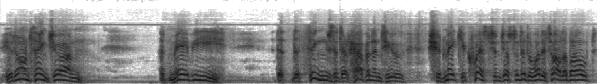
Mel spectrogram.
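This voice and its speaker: A man playing a concerned, earnest priest in an old-time radio drama, hesitant and gently probing, on a muffled recording. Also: high-pitched, lively intonation, measured pace, breathy edge, full character voice.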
